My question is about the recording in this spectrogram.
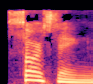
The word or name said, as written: sourcing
